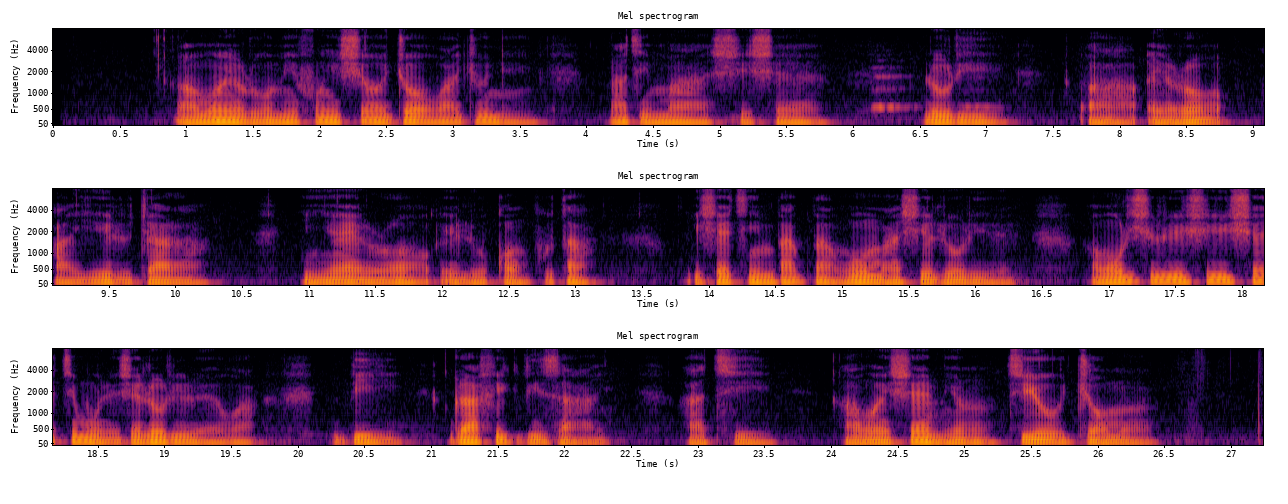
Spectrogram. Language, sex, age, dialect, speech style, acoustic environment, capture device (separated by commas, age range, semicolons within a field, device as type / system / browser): Yoruba, male, 25-34, Nigeria - Ibadan, excited, nature, mobile / Linux / Chrome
